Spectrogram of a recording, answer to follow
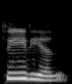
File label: "cereal", English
